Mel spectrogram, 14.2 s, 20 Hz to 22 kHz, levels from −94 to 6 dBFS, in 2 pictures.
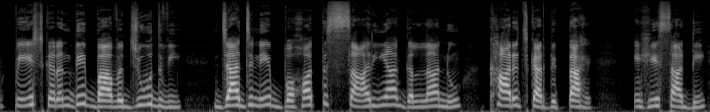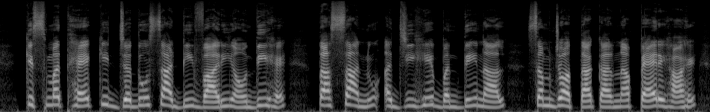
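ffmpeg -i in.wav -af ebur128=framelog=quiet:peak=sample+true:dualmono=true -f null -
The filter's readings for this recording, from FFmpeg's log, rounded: Integrated loudness:
  I:         -26.2 LUFS
  Threshold: -36.6 LUFS
Loudness range:
  LRA:         3.4 LU
  Threshold: -46.8 LUFS
  LRA low:   -28.4 LUFS
  LRA high:  -24.9 LUFS
Sample peak:
  Peak:       -7.0 dBFS
True peak:
  Peak:       -6.9 dBFS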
